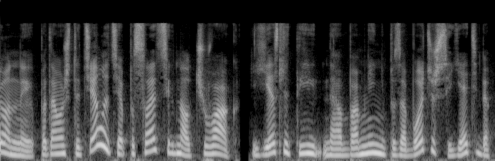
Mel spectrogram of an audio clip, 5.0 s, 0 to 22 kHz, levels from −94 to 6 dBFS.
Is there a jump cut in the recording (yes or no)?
no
